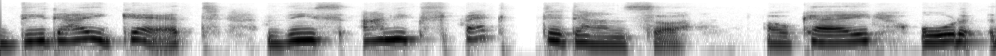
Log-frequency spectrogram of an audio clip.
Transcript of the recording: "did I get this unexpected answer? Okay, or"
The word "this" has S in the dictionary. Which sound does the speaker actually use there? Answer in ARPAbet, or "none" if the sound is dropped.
S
